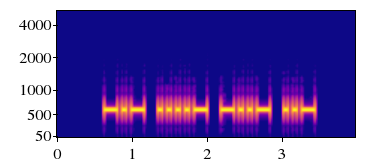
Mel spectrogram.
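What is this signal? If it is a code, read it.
Morse code, heard as a keyed tone, about 20 wpm, 600 Hz. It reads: K4XU
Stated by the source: Morse call-sign practice at 20 wpm.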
